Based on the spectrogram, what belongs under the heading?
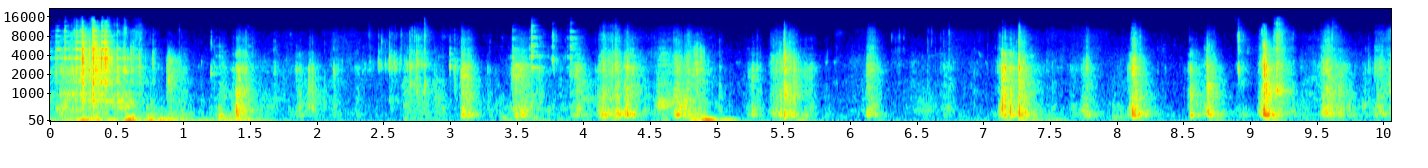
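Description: People chewing and crunching hard, dry hardtack biscuits (geonppang) in quick mouthfuls, with many short, irregular crunches.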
